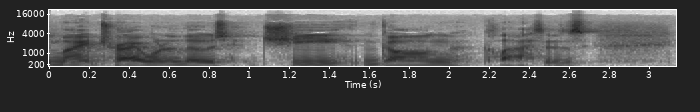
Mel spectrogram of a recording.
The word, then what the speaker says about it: qigong: try one of those chi gong classes cheese spelled differently there this is chi chi gong is spelled q-i-g-o-n-g which is a little bit different all right one of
